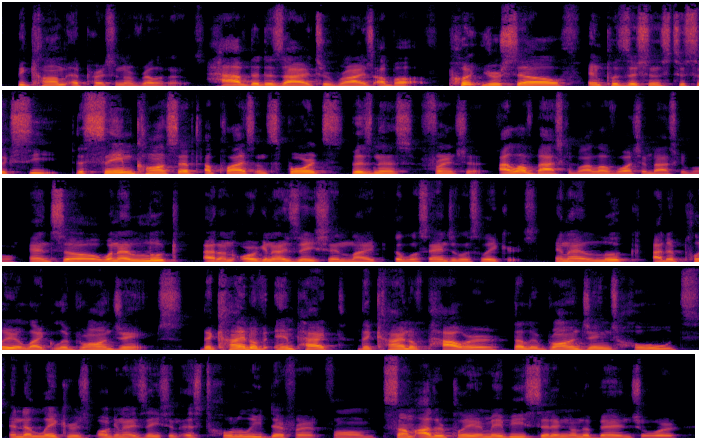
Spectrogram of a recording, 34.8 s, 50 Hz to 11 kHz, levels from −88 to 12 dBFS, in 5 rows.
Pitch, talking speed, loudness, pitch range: 120 Hz, 145 wpm, -24 LUFS, 110-130 Hz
